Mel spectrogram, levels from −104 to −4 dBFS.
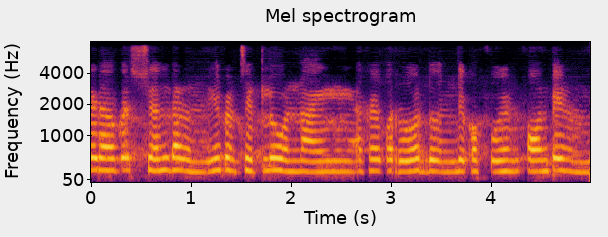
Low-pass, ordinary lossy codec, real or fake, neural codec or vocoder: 7.2 kHz; none; fake; codec, 44.1 kHz, 2.6 kbps, DAC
